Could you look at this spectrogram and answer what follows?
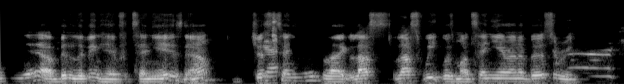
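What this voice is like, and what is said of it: Manchester English accent. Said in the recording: “clearly you have an accent... I'm from Manchester, England... It comes and it goes, though”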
